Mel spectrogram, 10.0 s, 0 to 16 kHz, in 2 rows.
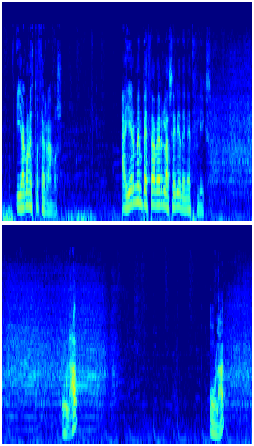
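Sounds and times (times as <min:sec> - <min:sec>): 
speech: 0:00.3 - 0:01.4, 0:02.4 - 0:04.4, 0:06.2 - 0:06.7, 0:09.2 - 0:09.8
power drill whining: 0:04.2 - 0:07.4, 0:09.3 - 0:10.0.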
